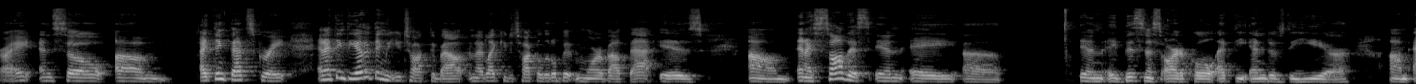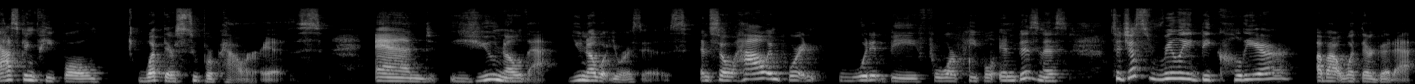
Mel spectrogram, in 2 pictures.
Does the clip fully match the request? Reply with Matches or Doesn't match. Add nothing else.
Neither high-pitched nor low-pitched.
Matches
